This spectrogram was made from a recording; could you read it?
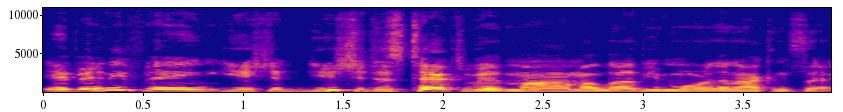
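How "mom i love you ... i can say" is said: usual speaking voice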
